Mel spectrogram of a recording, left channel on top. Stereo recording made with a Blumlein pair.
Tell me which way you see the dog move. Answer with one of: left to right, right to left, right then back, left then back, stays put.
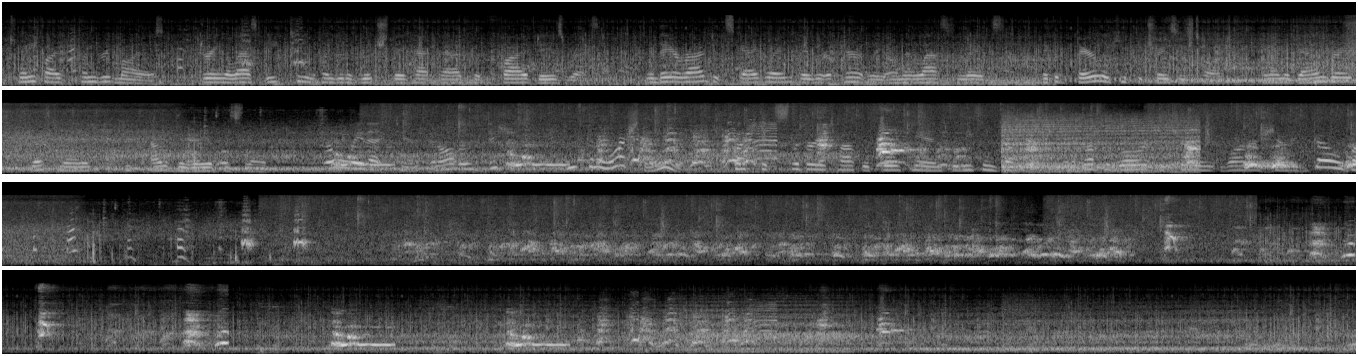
right to left.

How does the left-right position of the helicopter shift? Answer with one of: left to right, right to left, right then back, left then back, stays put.
left to right.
